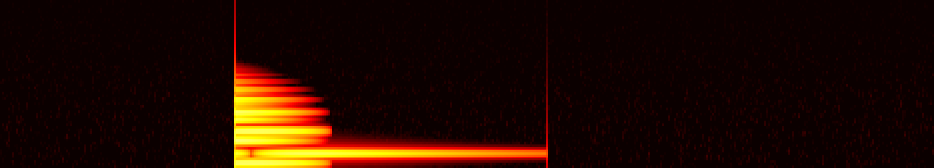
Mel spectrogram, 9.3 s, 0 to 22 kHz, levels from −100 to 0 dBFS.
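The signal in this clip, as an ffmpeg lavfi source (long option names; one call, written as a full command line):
ffmpeg -f lavfi -i "aevalsrc='0.447*pow(10,-3*t/4.84)*sin(2*PI*372*t+2.9*clip(1-t/0.97,0,1)*sin(2*PI*1.4*372*t))':duration=3.12:sample_rate=44100" out.wav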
